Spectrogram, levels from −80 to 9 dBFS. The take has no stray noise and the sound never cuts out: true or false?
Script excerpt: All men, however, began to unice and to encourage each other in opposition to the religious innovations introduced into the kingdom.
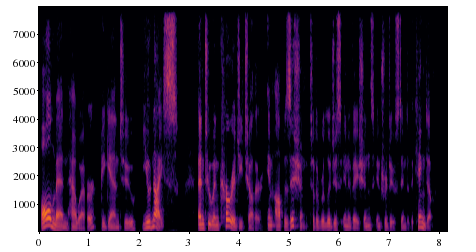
true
